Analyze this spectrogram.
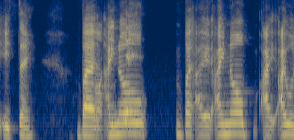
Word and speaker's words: éteint: Well, you have to say the T. Éteint.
